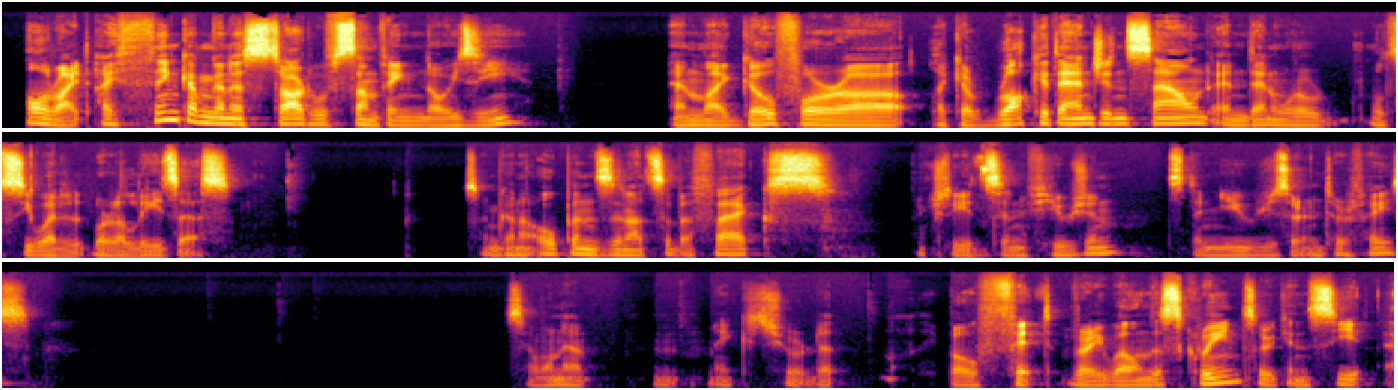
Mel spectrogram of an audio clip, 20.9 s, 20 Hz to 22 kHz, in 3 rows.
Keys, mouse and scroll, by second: 4.5-5.4 ctrl+scroll down 2, 5.4 click, 10.1-11.1 scroll down 4, 11.1-13.0 drag, 14.9-16.6 drag, 16.6-17.5 scroll up 2, 17.5 click.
